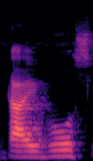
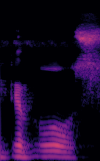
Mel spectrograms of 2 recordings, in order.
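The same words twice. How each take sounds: First: डाइवोर्स said "DYE-vorse"; long "eye" in the first syllable of डाइवोर्स; wrong pronunciation. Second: डिवोर्स said "di-VAWS", softer; short "di" opening in डिवोर्स; correct pronunciation. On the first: (डाइवोर्स, "डाइ" वाला गलत उच्चारण) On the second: (डिवोर्स में छोटा "डि") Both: Shown as a demonstration. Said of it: "डाइवोर्स नहीं".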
